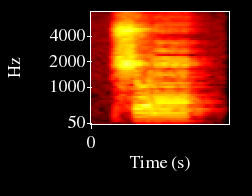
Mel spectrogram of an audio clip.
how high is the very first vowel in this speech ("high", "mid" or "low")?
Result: mid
